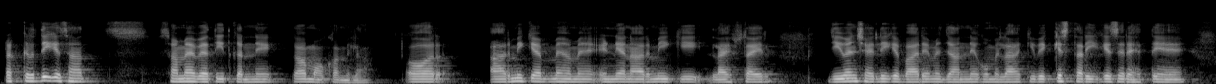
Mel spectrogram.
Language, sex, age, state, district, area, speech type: Hindi, male, 30-45, Madhya Pradesh, Jabalpur, urban, spontaneous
